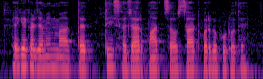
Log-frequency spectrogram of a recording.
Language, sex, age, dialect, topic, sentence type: Chhattisgarhi, male, 18-24, Central, agriculture, statement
